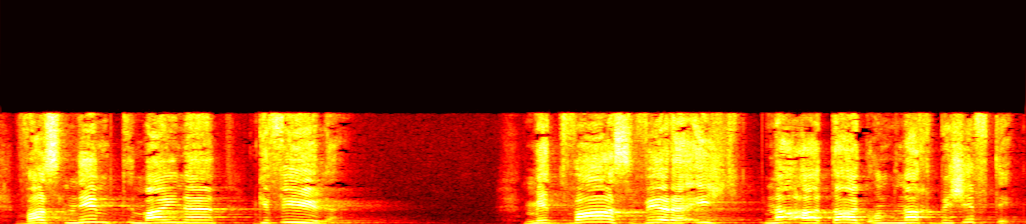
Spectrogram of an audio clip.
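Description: Slow high-voiced non-native preacher in a hall. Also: male voice. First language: not German. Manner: non-native German with grammar slips, slow emphatic preaching. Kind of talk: sermon. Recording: long hall reverb.

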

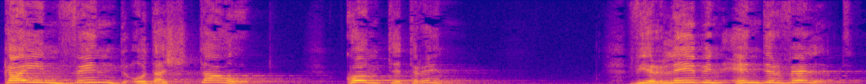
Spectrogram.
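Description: A man whose first language is Arabic, preaching a sermon in slow, emphatic phrases with non-native grammar. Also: very high-pitched, lively intonation. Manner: slow, emphatic phrasing with short broken clauses. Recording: echoey hall.

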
